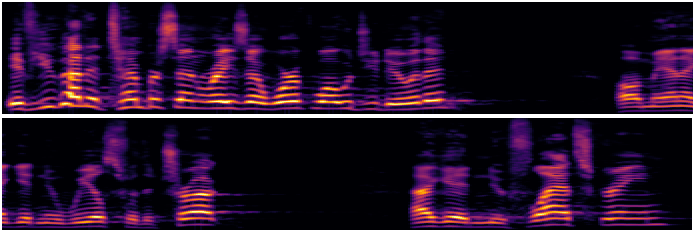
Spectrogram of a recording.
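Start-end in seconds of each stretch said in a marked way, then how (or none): 3.1-6.8 lightly voiced low, easygoing coworker; coworker answering. Coworker dreaming up what to buy with a raise, low casual answer.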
